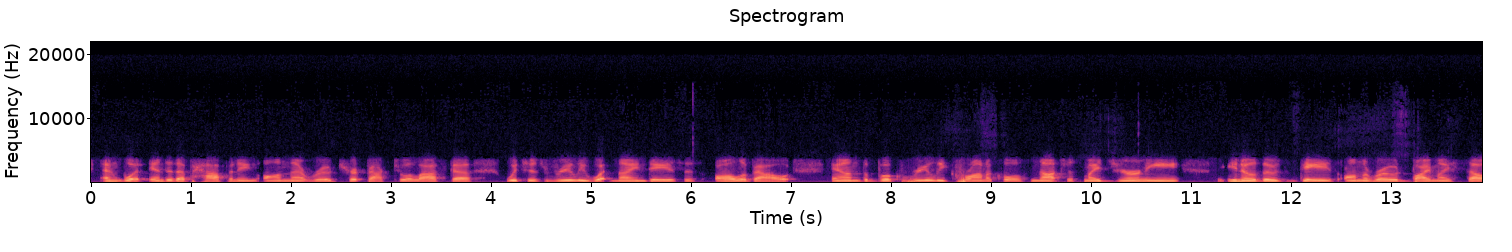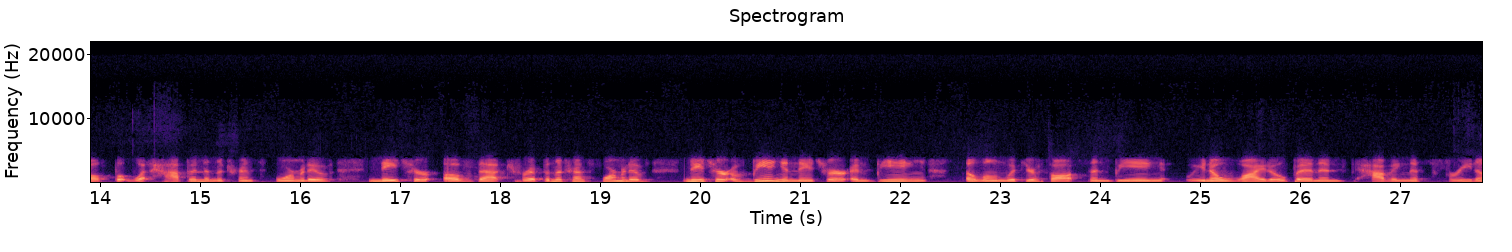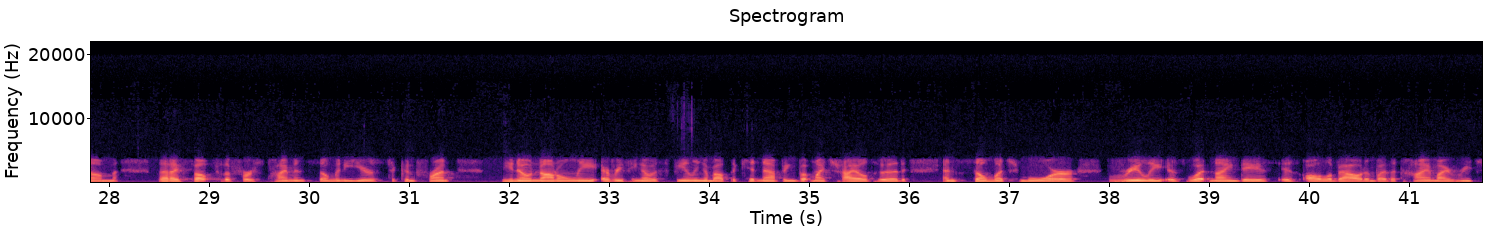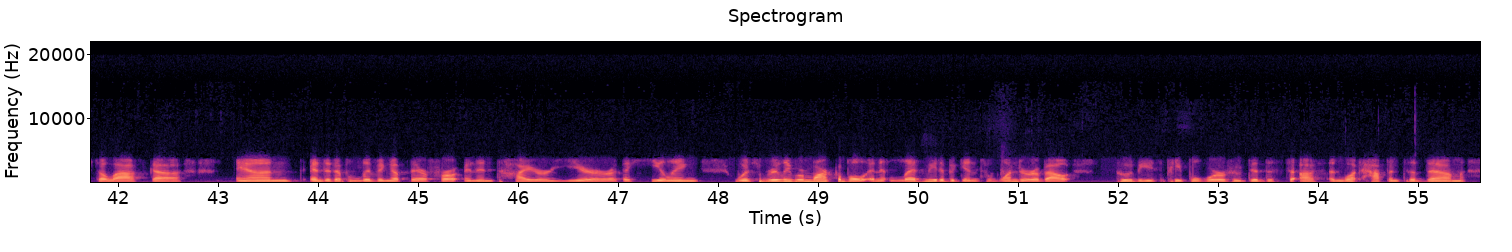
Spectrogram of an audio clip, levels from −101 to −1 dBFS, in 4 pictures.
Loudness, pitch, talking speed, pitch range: -28 LUFS, 160 Hz, 170 wpm, 150-170 Hz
